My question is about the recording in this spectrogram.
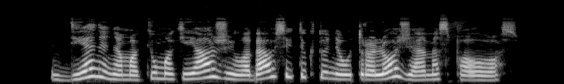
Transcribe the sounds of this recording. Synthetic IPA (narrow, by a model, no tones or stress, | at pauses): d̪ʲiɛnʲɪnʲɛmɐkʲuːmɐkʲɪjæːʒʊɪlˠɐbʲæˑʊsʲɛɪt̪ʲɪkt̪ʊːnʲɛʊt̪ɾɐlʲoːsʒʲæːmʲeːspɐlˠʋoːs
